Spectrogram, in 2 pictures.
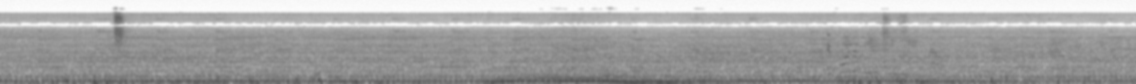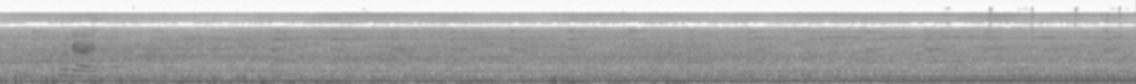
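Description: A diesel locomotive rumbles steadily as a train approaches slowly.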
